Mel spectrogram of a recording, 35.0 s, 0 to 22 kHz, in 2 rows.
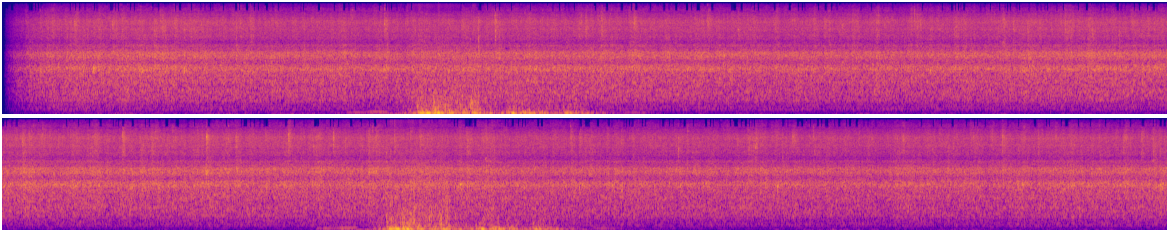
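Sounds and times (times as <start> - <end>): rain falling: 0.2 - 10.1, 21.8 - 32.6
thunder rumbling: 4.4 - 9.8, 22.1 - 26.8.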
